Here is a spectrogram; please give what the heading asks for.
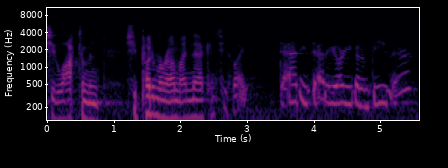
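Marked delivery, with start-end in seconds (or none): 3.5-5.5 put-on high, soft little-girl question; small pleading voice, rising at the end; anxious child. Toddler clinging to dad's neck, imitated anxious question.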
